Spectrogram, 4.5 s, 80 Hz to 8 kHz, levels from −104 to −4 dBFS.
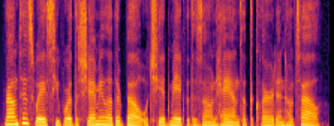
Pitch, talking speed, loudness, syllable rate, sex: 195 Hz, 280 wpm, -17 LUFS, 6.2 syllables/s, female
